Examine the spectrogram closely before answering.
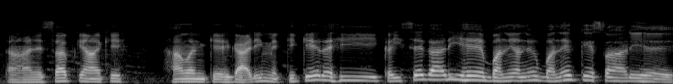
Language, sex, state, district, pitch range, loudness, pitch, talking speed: Chhattisgarhi, male, Chhattisgarh, Raigarh, 130-190 Hz, -24 LUFS, 150 Hz, 170 wpm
